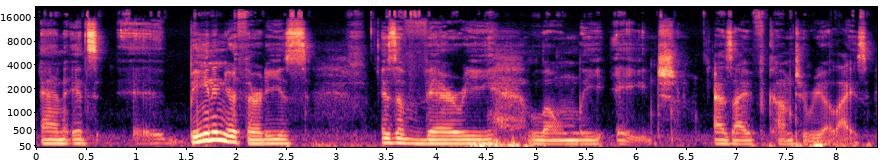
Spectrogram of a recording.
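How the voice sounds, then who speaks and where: Man, early thirties, lowish voice, candid and rambling, lots of fillers, confessional vlog delivery. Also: takes it slowly, warm tone, slight background noise. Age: 30s. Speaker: vlogger. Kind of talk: confessional talk to camera.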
